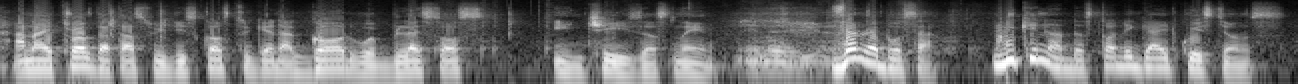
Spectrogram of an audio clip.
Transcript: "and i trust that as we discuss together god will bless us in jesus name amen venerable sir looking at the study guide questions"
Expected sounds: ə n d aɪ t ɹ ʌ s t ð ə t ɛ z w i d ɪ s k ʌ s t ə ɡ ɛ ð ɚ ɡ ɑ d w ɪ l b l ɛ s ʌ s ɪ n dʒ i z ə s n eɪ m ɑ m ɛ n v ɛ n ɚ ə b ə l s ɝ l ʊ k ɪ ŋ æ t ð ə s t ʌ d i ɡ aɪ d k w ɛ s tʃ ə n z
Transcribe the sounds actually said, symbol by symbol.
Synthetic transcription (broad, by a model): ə n aɪ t ɹ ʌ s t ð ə t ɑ s w i d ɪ s k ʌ s t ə ɡ ɛ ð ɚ ɡ ɑ d w ɪ l b l ɛ s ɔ s ɪ n dʒ i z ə s n eɪ ɑ m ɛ v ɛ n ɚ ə b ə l s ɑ l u k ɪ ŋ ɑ t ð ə s t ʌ d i ɡ aɪ d k w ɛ s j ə n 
